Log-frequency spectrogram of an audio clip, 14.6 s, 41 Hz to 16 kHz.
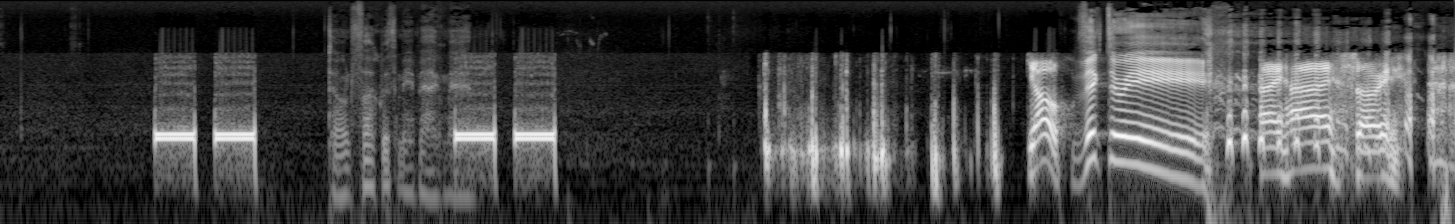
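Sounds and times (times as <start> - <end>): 
outgoing phone call ringback tone: 1.6 - 2.6, 4.5 - 5.6
speech: 3.3 - 4.8, 10.3 - 14.5
laughter: 11.8 - 14.5.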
